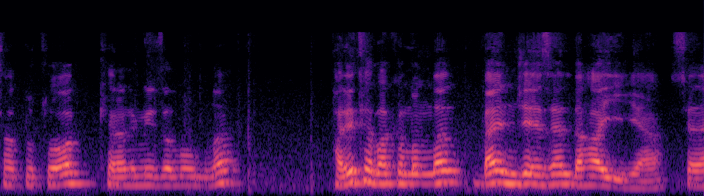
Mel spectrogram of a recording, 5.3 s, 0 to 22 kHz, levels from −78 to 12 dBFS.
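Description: Nothing in this speech recording stood out as a technical problem on listening.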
